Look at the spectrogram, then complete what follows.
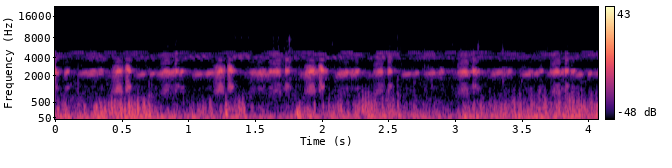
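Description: A chorus of frogs croaking at night, a steady run of short, rapidly repeated calls, over low rumbling handling noise.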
